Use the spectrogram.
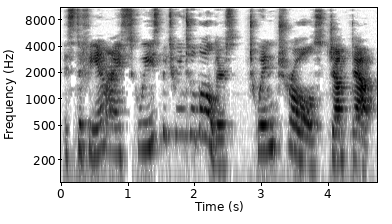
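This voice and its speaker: A woman reading a children's storybook aloud with expressive, dramatic narration, stretching some words and hushing others. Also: sits high, slow pace. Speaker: storybook reader. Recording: roomy echo.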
